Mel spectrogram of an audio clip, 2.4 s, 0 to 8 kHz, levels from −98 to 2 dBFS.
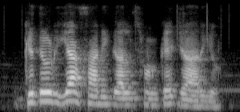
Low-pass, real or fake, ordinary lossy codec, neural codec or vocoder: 7.2 kHz; real; Opus, 24 kbps; none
